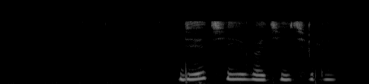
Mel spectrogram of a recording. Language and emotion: Russian, sad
